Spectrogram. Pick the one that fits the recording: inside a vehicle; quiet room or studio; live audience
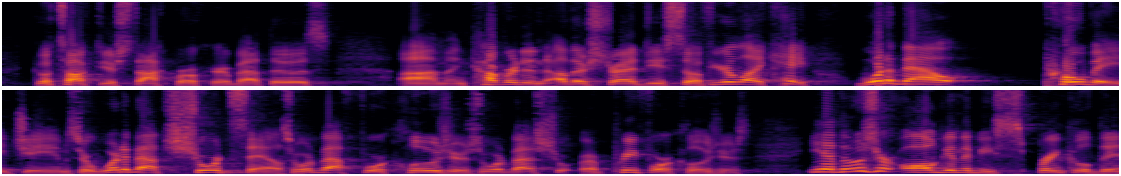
live audience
